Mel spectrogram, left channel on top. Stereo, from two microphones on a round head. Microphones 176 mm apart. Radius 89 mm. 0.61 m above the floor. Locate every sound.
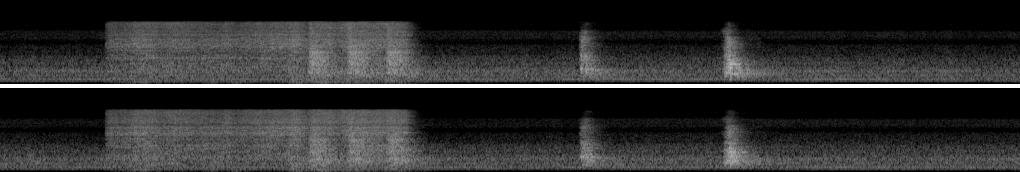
1.1 s crumpling: 10° right (ahead or behind), 2.5 m
3.1 s a gunshot: 25° left (ahead or behind), 0.9 m
5.8 s a zipper: 30° left (ahead or behind), 1.0 m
